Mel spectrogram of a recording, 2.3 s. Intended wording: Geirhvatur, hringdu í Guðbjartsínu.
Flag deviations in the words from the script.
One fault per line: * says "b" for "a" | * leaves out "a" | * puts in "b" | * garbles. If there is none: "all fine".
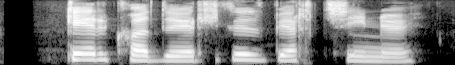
* leaves out "hringdu"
